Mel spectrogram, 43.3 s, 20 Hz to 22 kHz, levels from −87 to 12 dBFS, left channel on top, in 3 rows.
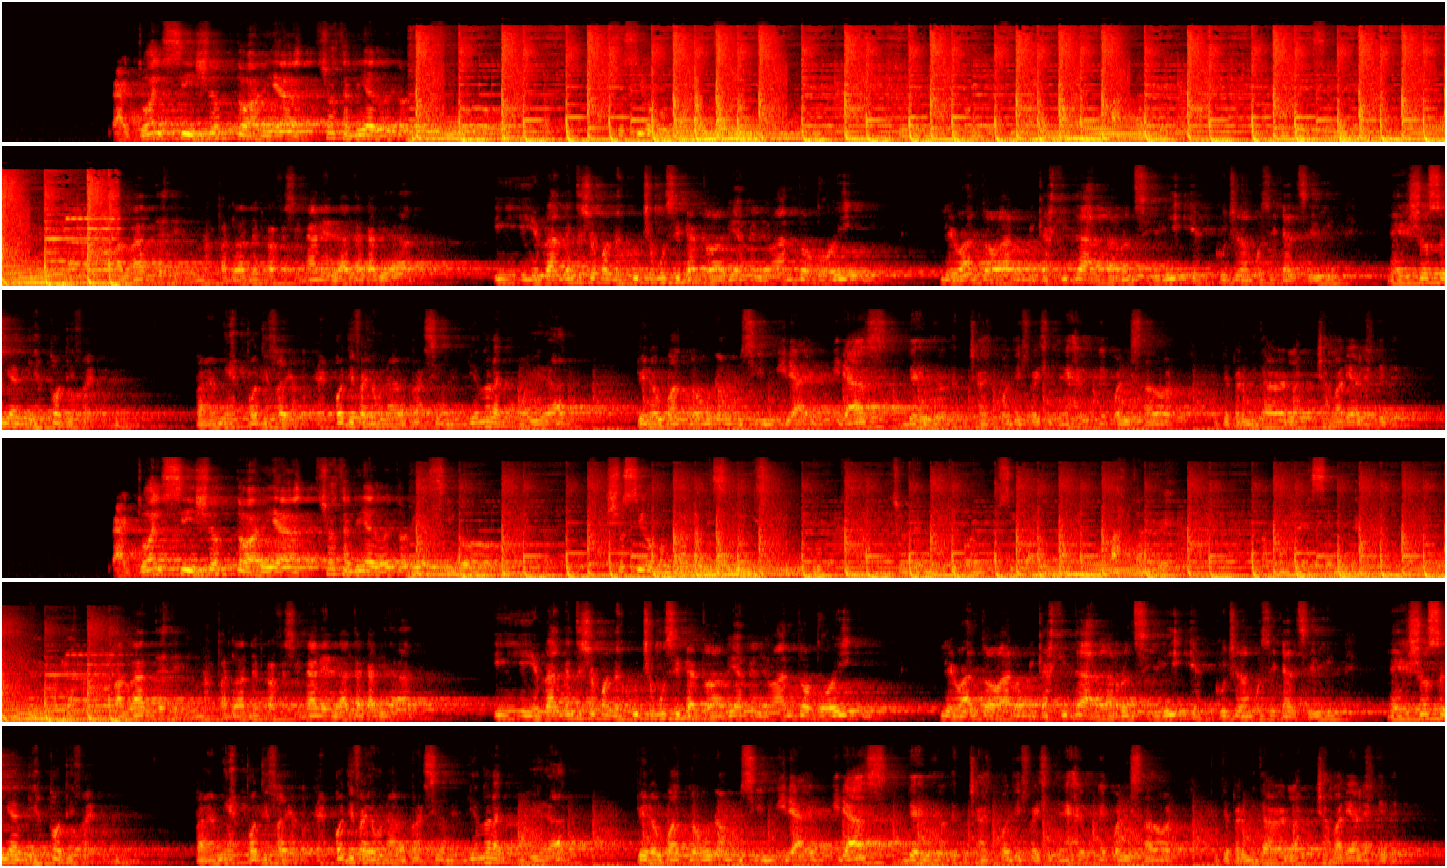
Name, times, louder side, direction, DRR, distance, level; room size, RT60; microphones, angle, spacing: voice 1, 1.1-5.2 6.0-10.4 11.1-11.8 12.6-13.6 14.3-18.6 19.3-23.1 23.8-27.8 28.3-30.1 30.8-34.5 35.2-40.6 41.1-42.8, equal, 25° right, 4 dB, 1.9 m, -29 dB
Electronica Techno, 4.0-15.6, left 4 dB, 70° left, 0.7 m, -24 dB
sound 1, 34.0-42.0, right 2 dB, 85° right, 2.0 m, -42 dB
24.5 x 19.5 x 9.4 m, 2.4 s
head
